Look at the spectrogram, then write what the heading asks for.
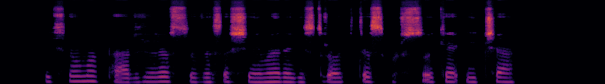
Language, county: Lithuanian, Vilnius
